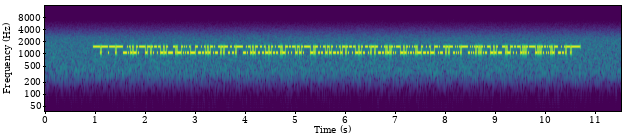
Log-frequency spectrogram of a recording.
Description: RTTY (50 baud, 450 Hz shift), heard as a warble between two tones, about 1300 Hz centre. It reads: CQ TEST LZ8HLI LZ8HLI CQ CQ DX DE OZ4RJB OZ4RJB K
